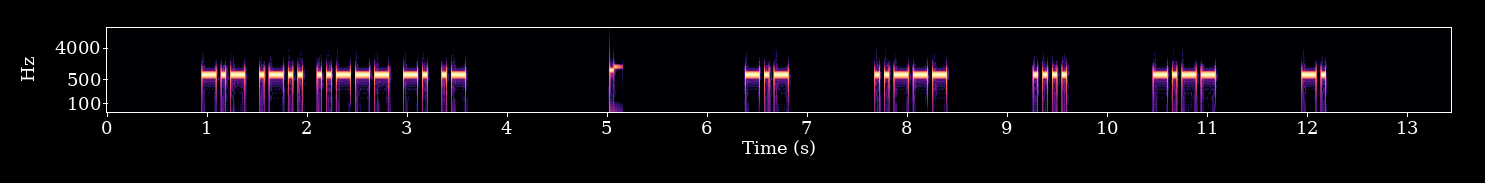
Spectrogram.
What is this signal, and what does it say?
Morse code, heard as a keyed tone, about 25 wpm, spaced as for 13 wpm, 700 Hz. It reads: KL2NA K2HYN
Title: USA Call Signs - 5 Characters - 6x Character Spacing - 25wpm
